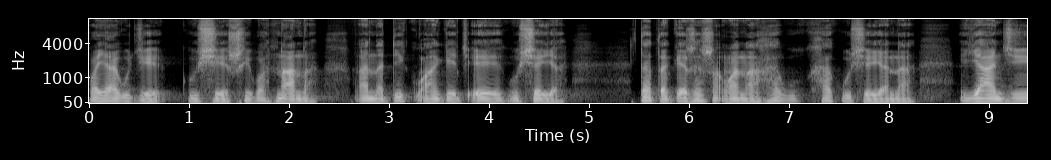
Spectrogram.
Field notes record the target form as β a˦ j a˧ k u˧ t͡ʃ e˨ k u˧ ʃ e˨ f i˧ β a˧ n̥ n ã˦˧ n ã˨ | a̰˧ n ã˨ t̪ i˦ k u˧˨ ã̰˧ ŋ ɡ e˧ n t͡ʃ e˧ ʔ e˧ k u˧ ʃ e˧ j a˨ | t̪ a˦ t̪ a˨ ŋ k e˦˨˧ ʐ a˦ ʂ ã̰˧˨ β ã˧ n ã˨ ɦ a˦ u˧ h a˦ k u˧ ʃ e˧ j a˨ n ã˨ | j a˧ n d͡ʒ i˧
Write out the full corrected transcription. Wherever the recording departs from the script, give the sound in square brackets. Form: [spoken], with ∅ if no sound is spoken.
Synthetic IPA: β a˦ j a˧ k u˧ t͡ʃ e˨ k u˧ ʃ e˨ [ʂ] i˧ β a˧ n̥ n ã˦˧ n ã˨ | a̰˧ n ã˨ t̪ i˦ k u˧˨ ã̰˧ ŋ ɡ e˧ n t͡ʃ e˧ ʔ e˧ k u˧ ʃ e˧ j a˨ | t̪ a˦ t̪ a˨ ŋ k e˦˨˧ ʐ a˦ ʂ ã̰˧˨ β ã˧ n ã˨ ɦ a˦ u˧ h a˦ k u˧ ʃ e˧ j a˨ n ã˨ | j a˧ n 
